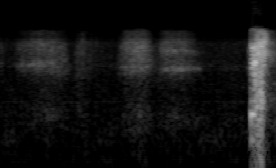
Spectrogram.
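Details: Adult with hay fever who has not yet taken the morning antihistamine: several soft breathy in-breaths build up to one sharp, explosive sneeze during a sneezing fit.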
